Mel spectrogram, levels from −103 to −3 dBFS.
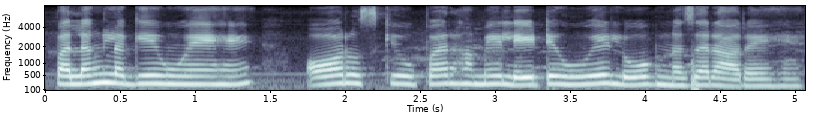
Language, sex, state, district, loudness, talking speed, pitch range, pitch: Hindi, female, Madhya Pradesh, Bhopal, -13 LUFS, 175 wpm, 215-245 Hz, 235 Hz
